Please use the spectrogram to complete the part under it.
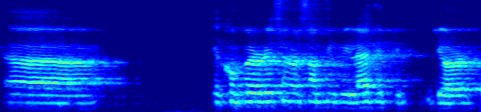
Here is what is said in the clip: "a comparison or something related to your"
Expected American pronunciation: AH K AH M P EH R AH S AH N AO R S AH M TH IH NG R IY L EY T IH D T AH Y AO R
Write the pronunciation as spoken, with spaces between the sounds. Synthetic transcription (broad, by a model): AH K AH M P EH R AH SH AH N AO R S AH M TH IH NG W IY L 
